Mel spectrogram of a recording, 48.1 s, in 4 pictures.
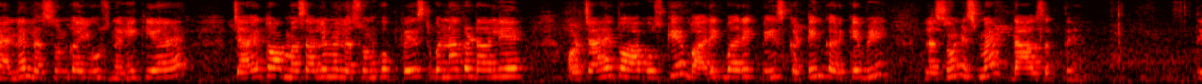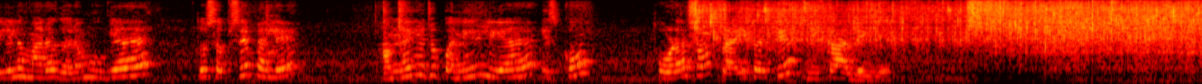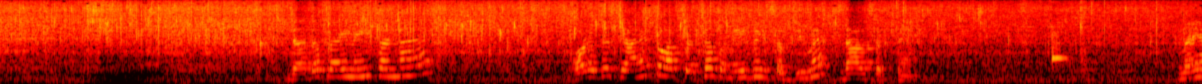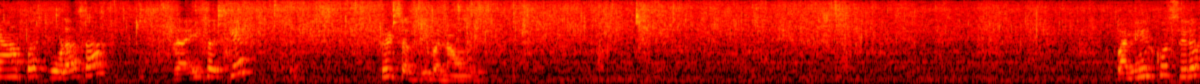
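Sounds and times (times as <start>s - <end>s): cheese frying in hot oil: 18.9s - 48.0s.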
